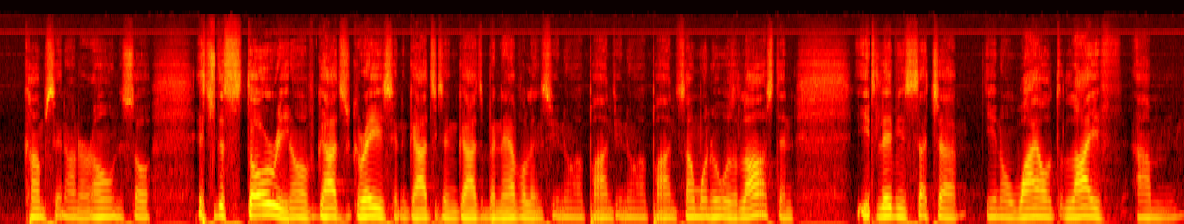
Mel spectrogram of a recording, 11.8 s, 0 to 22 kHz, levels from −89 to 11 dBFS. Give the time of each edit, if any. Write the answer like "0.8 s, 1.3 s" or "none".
2.1 s, 2.9 s, 4.4 s, 6.1 s, 8.7 s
